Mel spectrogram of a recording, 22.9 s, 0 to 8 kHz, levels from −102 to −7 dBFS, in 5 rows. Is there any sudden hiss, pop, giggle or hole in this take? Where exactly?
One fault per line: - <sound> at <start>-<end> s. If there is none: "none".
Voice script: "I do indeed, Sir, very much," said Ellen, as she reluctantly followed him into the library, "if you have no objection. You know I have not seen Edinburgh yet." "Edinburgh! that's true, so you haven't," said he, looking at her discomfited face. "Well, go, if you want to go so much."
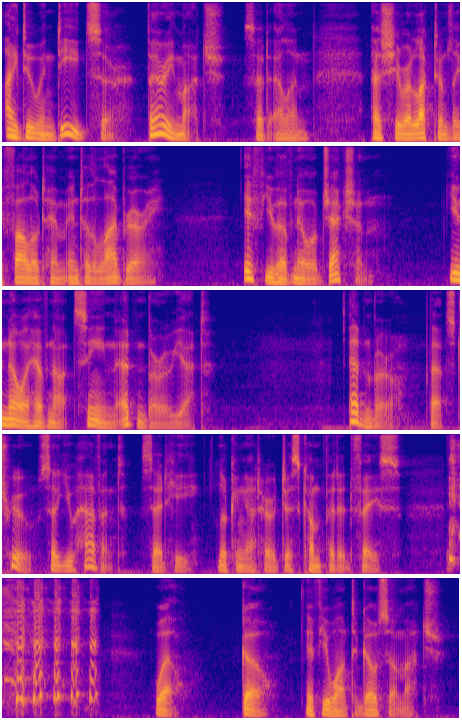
- laugh at 18.2-19.3 s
